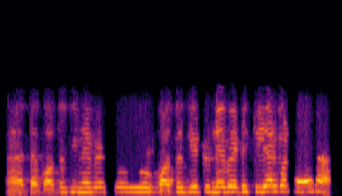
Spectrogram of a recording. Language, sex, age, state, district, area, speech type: Bengali, male, 18-30, West Bengal, Darjeeling, urban, conversation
